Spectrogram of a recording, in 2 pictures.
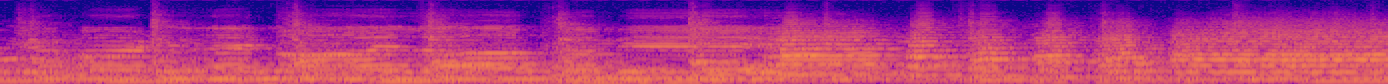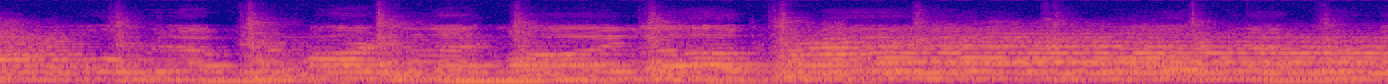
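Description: Mariachi band playing a song with trumpets, violin and strummed guitars over a steady bass line, with women singing.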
